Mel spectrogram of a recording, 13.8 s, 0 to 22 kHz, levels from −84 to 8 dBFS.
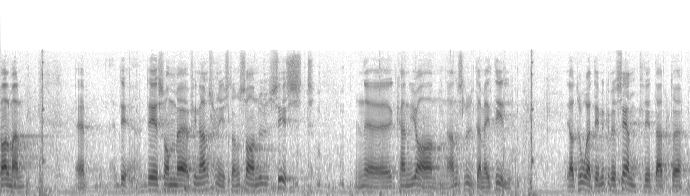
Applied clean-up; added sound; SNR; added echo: none; Tools; 19 dB; none.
